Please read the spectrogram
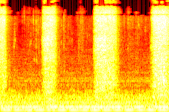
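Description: Aerosol can of Krylon Stone coarse-texture spray paint sprayed in quick short bursts, about one every two-thirds of a second, while a light first coat is laid over the track and blown off its edge.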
